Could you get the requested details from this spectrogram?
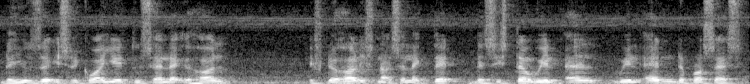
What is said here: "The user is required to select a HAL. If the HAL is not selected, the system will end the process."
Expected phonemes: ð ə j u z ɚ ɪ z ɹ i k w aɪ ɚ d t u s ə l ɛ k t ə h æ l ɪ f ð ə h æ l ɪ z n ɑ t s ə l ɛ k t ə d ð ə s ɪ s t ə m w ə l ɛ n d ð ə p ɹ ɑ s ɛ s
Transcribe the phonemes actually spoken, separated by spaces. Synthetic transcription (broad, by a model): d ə j u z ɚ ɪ s ɹ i k w aɪ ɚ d t u s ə l ɛ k ə h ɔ l ɪ f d ə h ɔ l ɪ s n ɑ t s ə l ɛ k t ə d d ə s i s t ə m w ə l ɛ n d ə p ɹ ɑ s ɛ s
